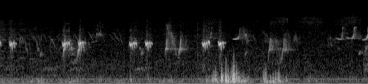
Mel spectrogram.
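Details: Common quail giving quick paired notes, clear and liquid, repeated three times at roughly half-second gaps, followed by a low rumbling thud and faint scattered chirps.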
